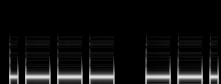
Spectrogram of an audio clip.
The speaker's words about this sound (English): Trying to turn it on, you hear this. Morse code. Yeah. Can we have it again, please? Did anybody manage to note that down? No, I don't know Morse code.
